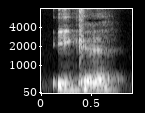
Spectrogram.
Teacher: lidahnya diturunkan ka ada hembusan udara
